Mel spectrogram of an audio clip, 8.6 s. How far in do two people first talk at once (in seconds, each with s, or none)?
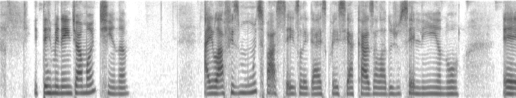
none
